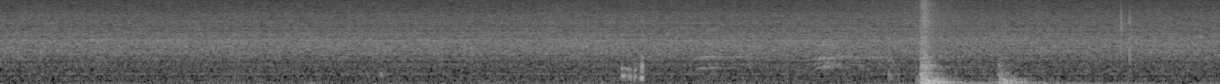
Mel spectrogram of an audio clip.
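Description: Quiet microphone room tone in a pause between speech, with a faint short sound about three seconds in and a sharp knock about four and a half seconds in, followed by a softer one.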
